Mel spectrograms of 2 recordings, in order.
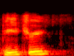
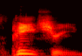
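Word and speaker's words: Pitre: Petri. Petri. Thank you. Thank you. is I knew I knew it wasn't Pinter. I didn't want I thought it was Petri, but I will say this is that um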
